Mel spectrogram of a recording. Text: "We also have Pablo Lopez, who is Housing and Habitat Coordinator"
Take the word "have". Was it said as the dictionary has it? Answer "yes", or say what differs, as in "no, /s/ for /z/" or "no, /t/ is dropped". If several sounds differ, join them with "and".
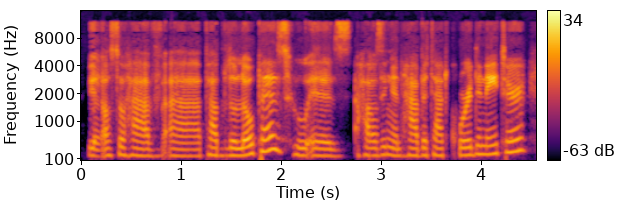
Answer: yes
